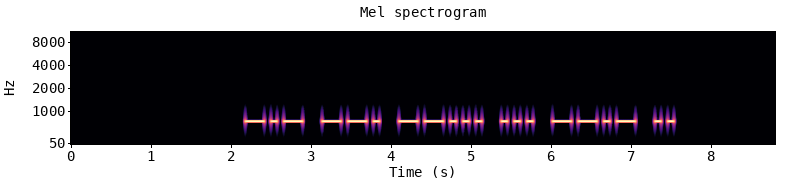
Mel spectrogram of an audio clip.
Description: Morse code, heard as a keyed tone, about 15 wpm, 700 Hz. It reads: KG7SQI
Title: USA Call Signs - 6 Characters - Repeated 3x - 15wpm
